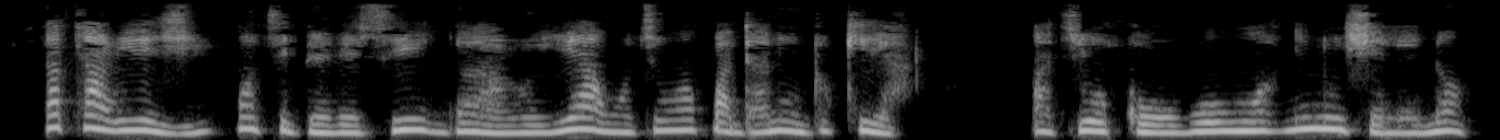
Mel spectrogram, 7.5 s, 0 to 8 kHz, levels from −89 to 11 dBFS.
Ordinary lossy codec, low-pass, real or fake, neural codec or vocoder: MP3, 32 kbps; 7.2 kHz; fake; codec, 44.1 kHz, 3.4 kbps, Pupu-Codec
